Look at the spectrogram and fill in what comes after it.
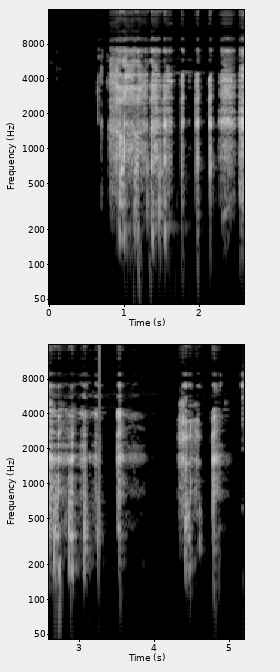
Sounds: Laughter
